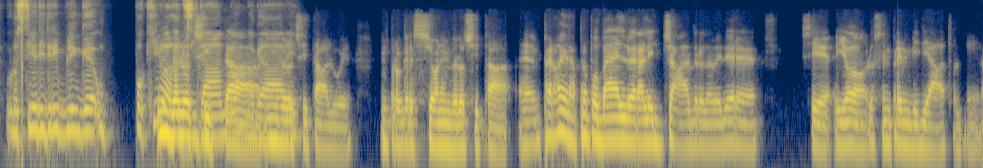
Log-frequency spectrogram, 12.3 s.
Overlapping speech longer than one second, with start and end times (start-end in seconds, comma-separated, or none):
1.9-3.8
